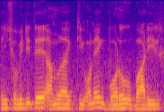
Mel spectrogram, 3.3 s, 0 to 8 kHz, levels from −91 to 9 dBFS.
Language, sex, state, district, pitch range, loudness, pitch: Bengali, male, West Bengal, Jhargram, 105-120 Hz, -15 LUFS, 110 Hz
